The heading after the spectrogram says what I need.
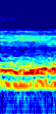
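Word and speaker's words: read: और कुछ ऐसी भी होती है जिनकी तीनों फॉर्म्स समान होती है, जैसे ये रीड है, इसकी सेकंड फॉर्म सेमी होती है, स्पेलिंग लेकिन इसको रेड पढ़ते हैं।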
